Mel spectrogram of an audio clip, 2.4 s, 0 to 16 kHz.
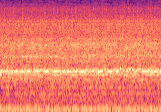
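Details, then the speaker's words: Abandoned 1993 Corvette 40th Anniversary six-speed with leaking new injectors: steady high whistle at one pitch over an even idle; source not identified, engine running poorly on old fuel. "let's just see what it does um a little whistling there"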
